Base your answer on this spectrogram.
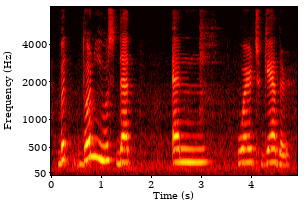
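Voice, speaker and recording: Speaking at a very slow pace, a woman with a non-native accent uses a fairly high pitch with ordinary pitch variation. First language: not English. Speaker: student presenting a project. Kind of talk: reading aloud a school presentation. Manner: halting, many fillers and restarts.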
